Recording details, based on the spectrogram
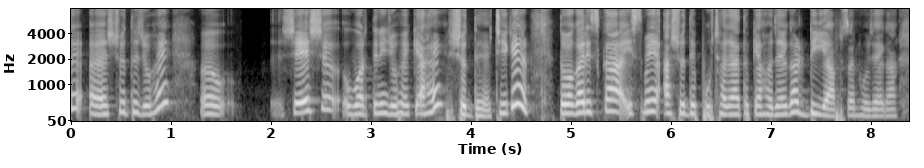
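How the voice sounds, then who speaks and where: A woman's voice: fairly high pitch, no room sound, clean studio sound. A woman teaching a Hindi spelling exam lesson, who repeats each answer and asks and answers her own questions.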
